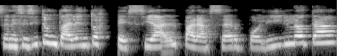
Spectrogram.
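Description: Speaking with a Rioplatense accent, a woman's voice makes very wide pitch swings. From Rioplatense region (Argentina/Uruguay). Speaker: Spanish teacher youtuber; interviewer, Spanish teacher. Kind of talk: interview. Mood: warm, friendly. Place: home room. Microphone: video call.

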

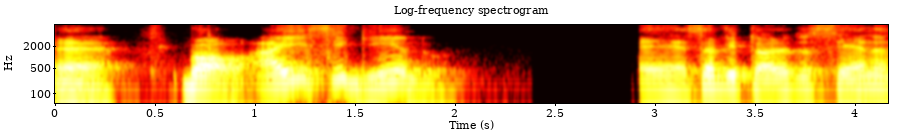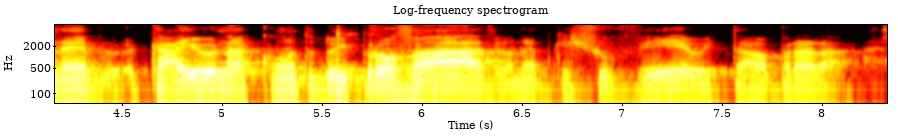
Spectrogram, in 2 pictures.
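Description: A man speaks in a plain, everyday voice, pitched fairly high, with lively intonation. His pace is moderate, and the background is quiet. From Brazil. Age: 40s. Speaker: podcast host. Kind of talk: casual chat. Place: home room. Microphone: headset.

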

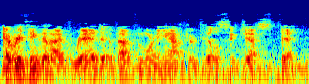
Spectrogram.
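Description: Noticeable background noise runs through the clip. A man speaks in an American accent. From US Northeast, southern Connecticut. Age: 20s. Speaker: magazine writer and blogger. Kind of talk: casual political debate. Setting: remote video call from an office.

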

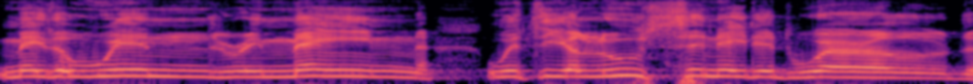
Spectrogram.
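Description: In a quiet setting, a man with an American accent speaks very slowly in a high pitch with fairly even intonation. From United States. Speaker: poet. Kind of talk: poetry reading. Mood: solemn, mournful. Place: stage. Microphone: studio mic.

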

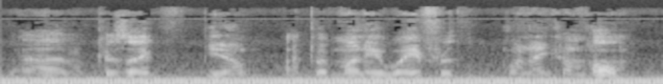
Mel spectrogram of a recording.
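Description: A man talks with music playing in the background. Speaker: truck driver vlogger. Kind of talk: casual vlog chat. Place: car.

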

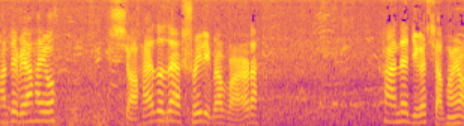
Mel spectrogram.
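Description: Over crowd noise in the background, the speech moves at a fairly slow pace with long, frequent pauses and a dry sound with no echo. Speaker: vlogger. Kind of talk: casual talk to camera. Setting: outdoors. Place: beach. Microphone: phone near.

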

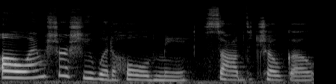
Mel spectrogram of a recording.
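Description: Intonation rises and falls in a lively way. The reading voice is unforced.

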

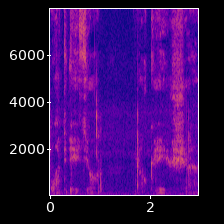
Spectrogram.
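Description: A man performs a put-on character voice at an extremely high pitch. It sounds raspy and gravelly.

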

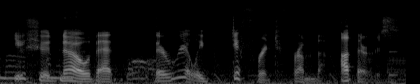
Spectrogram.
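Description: Clear background noise sits behind a man doing a put-on character voice at a fairly slow pace. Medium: game stream. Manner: chatty, encouraging.

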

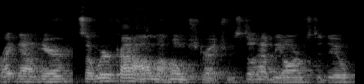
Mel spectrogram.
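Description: The speaker is a man. Room echo is audible. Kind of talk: tutorial. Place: garage. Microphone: camera far.

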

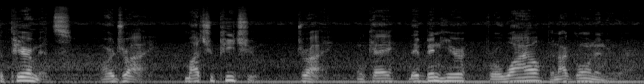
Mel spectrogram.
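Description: Someone with an American accent speaks at a moderate pace with long, frequent pauses and ordinary pitch variation, the sound dry with no echo and light background noise behind it. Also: man. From Texas. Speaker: stonemason. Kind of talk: tutorial. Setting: outdoors. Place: open country.

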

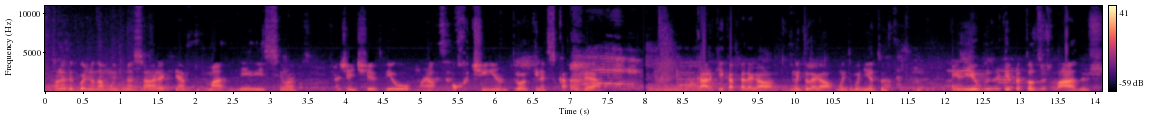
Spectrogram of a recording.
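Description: Music plays in the background. The speech moves at a moderate pace with long, frequent pauses. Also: man. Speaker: travel vlogger. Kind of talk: casual vlog chat. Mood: relaxed, pleased. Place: cafe. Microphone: phone near.

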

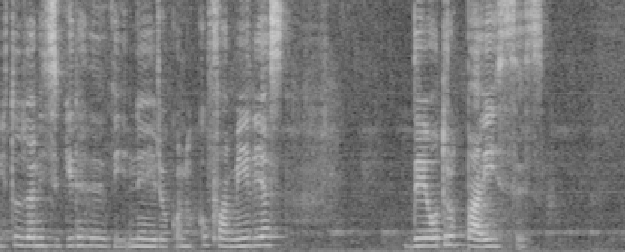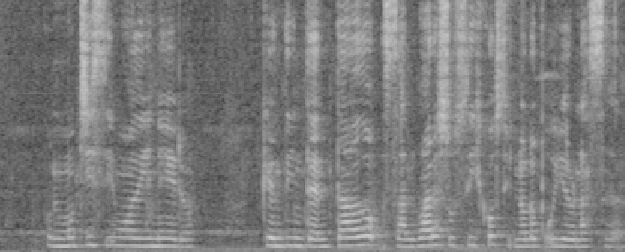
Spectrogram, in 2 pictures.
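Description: A woman speaks slowly, a little below moderate, with long, frequent pauses and light background noise. Her fairly high voice stays monotone and flat. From Argentina. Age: 40s. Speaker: mother and caregiver of a terminally ill child. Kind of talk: interview testimony. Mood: serious, emotional. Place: home room.

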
